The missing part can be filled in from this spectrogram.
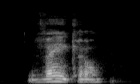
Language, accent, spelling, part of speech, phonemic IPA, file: French, Canada, vaincrons, verb, /vɛ̃.kʁɔ̃/, LL-Q150 (fra)-vaincrons.wav
- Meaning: first-person plural future of vaincre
